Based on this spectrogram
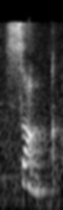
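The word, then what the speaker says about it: cinq: next set of numbers the number five is pronounced as sunk repeat with me sunk the number six those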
